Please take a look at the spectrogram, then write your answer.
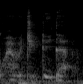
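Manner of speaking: whispered mock-grumpy rabbit voice; a hint of an angry rabbit; mock angry bunny. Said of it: "like all angry".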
